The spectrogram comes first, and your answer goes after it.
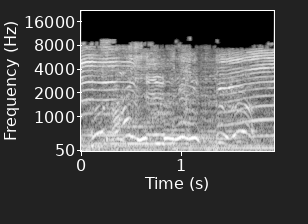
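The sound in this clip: Baby crying in wavering, high wails that rise and fall, repeated several times over a steady tonal background.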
